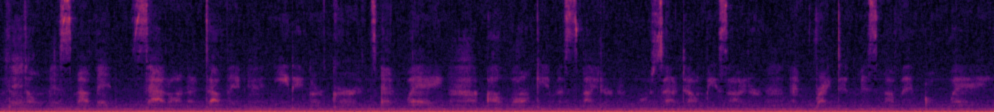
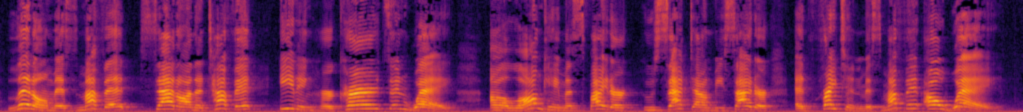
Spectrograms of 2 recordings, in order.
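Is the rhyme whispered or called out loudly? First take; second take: whispered; called out. First: The rhyme is whispered softly. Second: The rhyme is called out loudly.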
